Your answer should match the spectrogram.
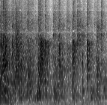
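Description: Scattered applause from a small audience, irregular claps that thin out and fade towards the end.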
